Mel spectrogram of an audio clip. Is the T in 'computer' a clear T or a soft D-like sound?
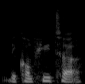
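clear T. The T is a clear, crisp T.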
